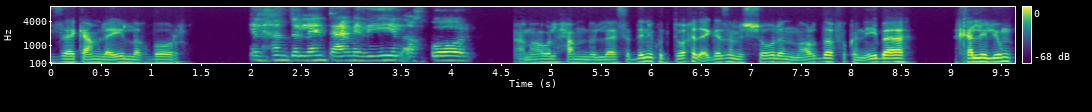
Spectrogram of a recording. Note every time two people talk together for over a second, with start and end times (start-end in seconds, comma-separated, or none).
none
